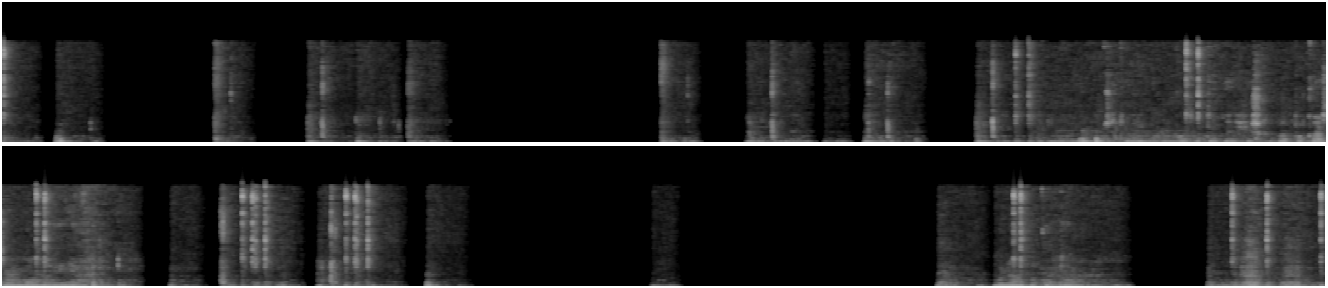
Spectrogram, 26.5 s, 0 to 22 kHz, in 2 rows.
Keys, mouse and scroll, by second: 1.9 g, 11.3 2, 11.8 click, 12.3 x, 15.2 ctrl+r, 16.3 ctrl+r.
